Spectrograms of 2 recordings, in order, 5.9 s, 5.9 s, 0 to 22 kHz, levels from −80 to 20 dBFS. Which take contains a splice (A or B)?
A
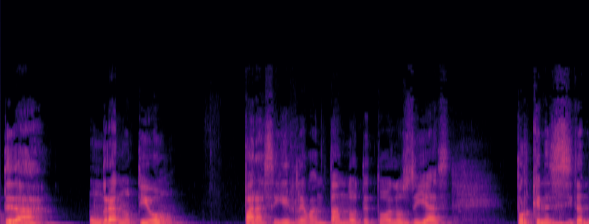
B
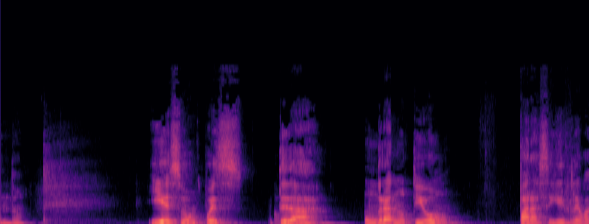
B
